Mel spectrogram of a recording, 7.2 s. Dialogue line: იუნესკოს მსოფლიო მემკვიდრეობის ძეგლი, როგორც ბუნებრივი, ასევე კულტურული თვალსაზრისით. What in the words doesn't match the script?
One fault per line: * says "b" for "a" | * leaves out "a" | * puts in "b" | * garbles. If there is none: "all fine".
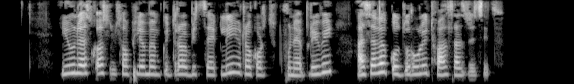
all fine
